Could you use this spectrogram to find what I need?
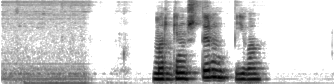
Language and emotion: Russian, neutral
